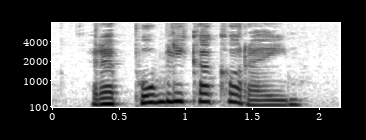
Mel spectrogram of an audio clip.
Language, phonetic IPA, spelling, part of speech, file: Polish, [rɛˈpublʲika kɔˈrɛji], Republika Korei, proper noun, LL-Q809 (pol)-Republika Korei.wav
